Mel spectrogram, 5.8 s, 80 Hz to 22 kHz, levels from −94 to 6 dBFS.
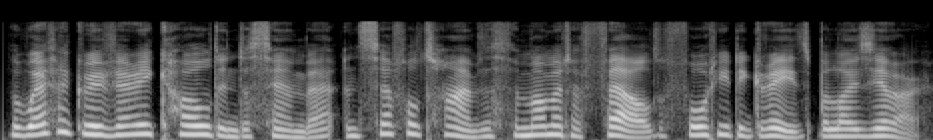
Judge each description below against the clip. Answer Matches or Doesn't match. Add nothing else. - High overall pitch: Matches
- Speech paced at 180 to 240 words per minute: Matches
